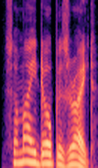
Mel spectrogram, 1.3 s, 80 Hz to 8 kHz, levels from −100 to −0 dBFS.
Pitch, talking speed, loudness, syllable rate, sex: 155 Hz, 230 wpm, -14 LUFS, 4.2 syllables/s, male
